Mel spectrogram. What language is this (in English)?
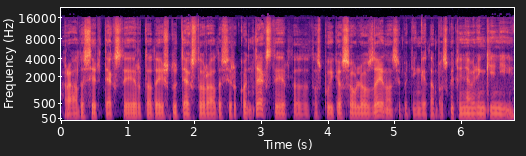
Lithuanian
